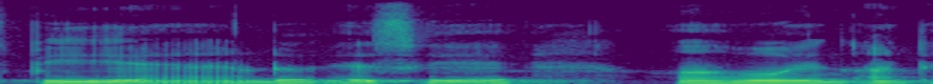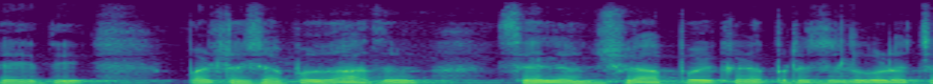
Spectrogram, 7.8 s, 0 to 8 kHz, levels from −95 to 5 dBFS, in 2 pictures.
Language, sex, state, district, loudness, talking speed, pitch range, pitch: Telugu, male, Telangana, Nalgonda, -23 LUFS, 110 wpm, 120-160 Hz, 130 Hz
